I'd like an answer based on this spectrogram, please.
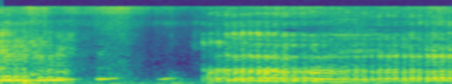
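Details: Yorkshire Terrier puppy Gracie growling during play with a dog toy on a bed indoors; a steady low rumbling growl, broken by a brief pause, then resuming strongly.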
